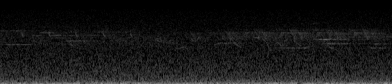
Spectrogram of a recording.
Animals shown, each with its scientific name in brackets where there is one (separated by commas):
Hermit Thrush (Catharus guttatus), Rose-breasted Grosbeak (Pheucticus ludovicianus), Ovenbird (Seiurus aurocapilla)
